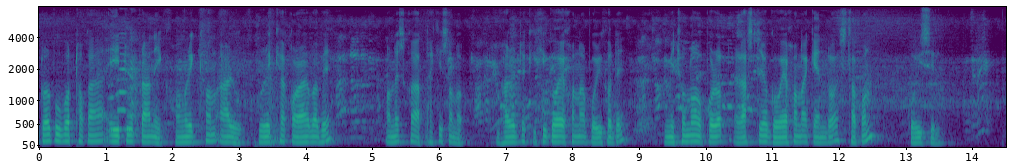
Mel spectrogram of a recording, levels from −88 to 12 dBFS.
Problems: background sounds at intervals, continuous background conversations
